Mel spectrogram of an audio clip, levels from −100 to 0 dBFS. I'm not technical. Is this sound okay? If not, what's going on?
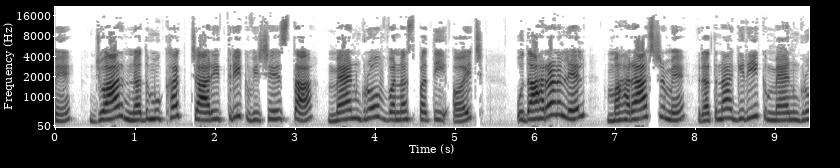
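No. The speech was likely squeezed by MP3 compression, which saves space by discarding detail it judges unimportant. Here that is plainly audible: a watery, swirly quality throughout, smeared sharp sounds, and nothing above about 18.3 kHz, so the very top sparkle is gone.

The same compression also causes pre-echo. It spreads its noise across short chunks of sound, so noise meant for a sudden loud moment leaks into the quiet just before it. You hear a brief hiss, about 14 to 21 milliseconds long, ahead of sharp sounds at 1.37, 2.97 to 2.99, 4.71 and 5.23 seconds, and those sounds land softer and blurrier.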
